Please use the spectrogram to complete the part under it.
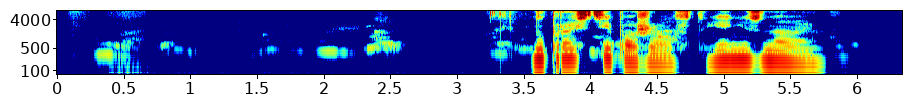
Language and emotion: Russian, sad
